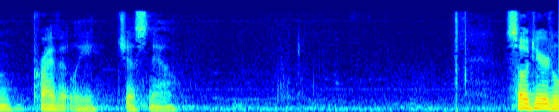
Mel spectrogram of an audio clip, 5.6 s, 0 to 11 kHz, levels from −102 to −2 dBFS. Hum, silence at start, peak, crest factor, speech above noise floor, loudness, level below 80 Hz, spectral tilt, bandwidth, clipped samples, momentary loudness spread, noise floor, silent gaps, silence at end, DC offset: none; 0 s; -18 dBFS; 24 dB; 30 dB; -42 LUFS; -68 dBFS; -6.5 dB/octave; 7.6 kHz; under 0.1%; 26 LU; -69 dBFS; none; 0 s; under 0.1%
